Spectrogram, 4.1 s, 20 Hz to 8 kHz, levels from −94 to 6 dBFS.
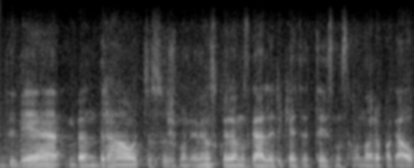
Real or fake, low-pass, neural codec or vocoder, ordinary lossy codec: real; 7.2 kHz; none; Opus, 16 kbps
